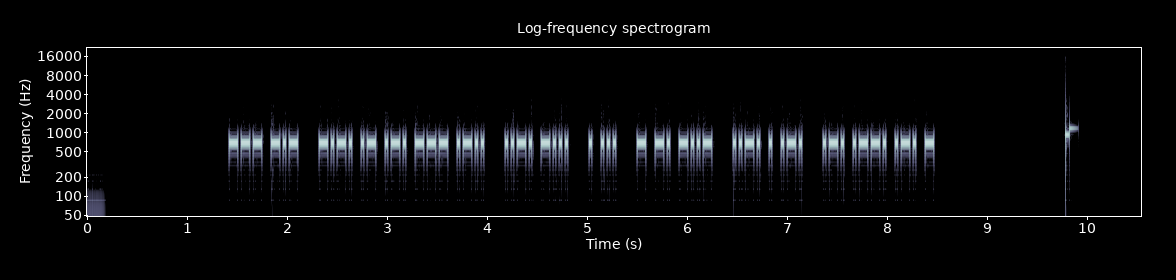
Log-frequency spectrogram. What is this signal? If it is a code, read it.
Morse code, heard as a keyed tone, about 40 wpm, 700 Hz. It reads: OK CAROL FB ES TNX FER RPRT
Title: K1USN SST QSO Practice 40wpm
